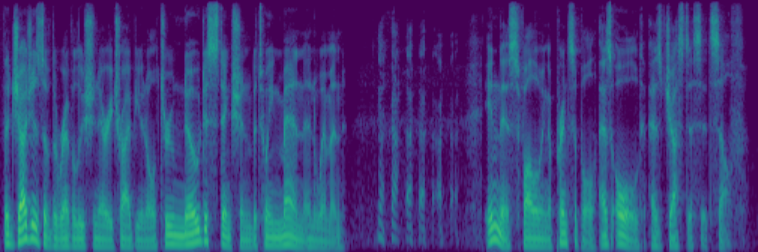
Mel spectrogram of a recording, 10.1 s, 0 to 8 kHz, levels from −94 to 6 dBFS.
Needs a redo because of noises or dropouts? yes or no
yes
